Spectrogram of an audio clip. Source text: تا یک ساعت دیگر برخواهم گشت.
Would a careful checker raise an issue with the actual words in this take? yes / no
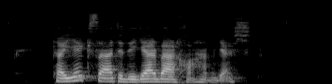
no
